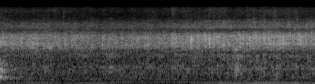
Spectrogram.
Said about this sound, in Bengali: দেখো এখানে আমি রুই মাছগুলো ভেজে নিচ্ছি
